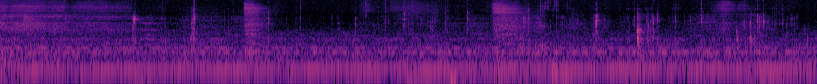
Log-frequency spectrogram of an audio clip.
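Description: Faint closed-mouth chewing of food, with scattered soft wet mouth clicks over a steady low hum.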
